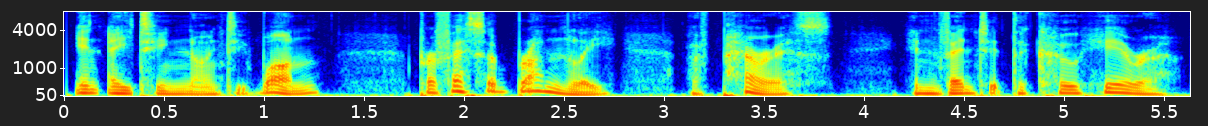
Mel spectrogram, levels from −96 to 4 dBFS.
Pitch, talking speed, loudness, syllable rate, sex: 110 Hz, 115 wpm, -19 LUFS, 5.4 syllables/s, male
